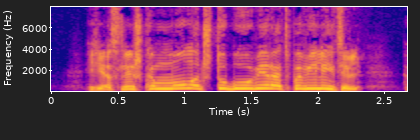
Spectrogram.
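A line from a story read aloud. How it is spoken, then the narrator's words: Shouting. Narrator (Russian): выкрикнул я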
